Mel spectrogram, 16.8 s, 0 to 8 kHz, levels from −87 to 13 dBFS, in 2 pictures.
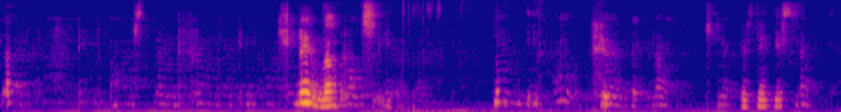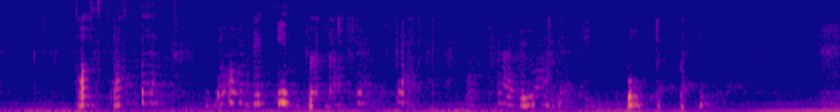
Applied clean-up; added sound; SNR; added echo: neural mask model DeepFilterNet 3.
